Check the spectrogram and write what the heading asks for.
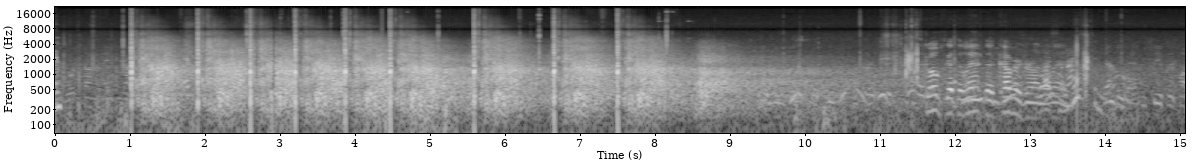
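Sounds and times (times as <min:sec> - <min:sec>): rifle shots: 0:01.0 - 0:11.6.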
